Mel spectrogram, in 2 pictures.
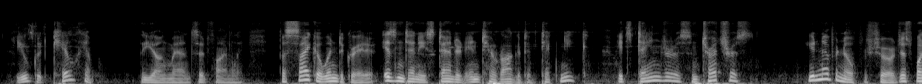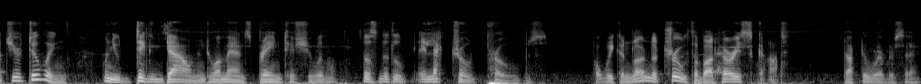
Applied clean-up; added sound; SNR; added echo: neural separator model SepFormer DNS4.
